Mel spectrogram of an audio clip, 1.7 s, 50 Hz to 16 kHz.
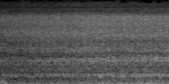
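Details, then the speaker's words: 2003-2007 Honda Accord after a power steering repair for a whine on cold start (fluid and O-ring kit): smooth, steady idle with no pump whine; fluid still bubbling slightly while air bleeds out; normal power steering. "i don't hear the wine nope i don't hear it i think this is good i think we're cool as a wrap i think this is dope quiet"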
